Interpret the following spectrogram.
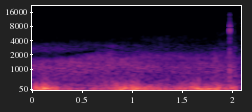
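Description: Wind buffeting the microphone: a low, gusty rumble that rises and falls unevenly.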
